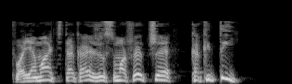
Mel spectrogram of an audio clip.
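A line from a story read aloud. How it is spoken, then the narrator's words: Furious shout. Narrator (Russian): Жульен в бешенстве крикнул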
